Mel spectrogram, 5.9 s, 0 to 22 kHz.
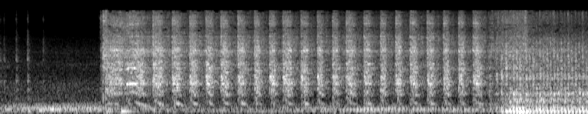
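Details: Hyundai Starex D4CB diesel, previously hard starting, after the four injectors were removed, cleaned and tested: brisk cranking about three beats a second, catches immediately and settles into a steady idle; normal start after injector cleaning.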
